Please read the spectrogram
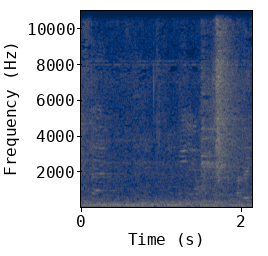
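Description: Background chatter of voices over a steady low rumble, with a short hiss near the end.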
